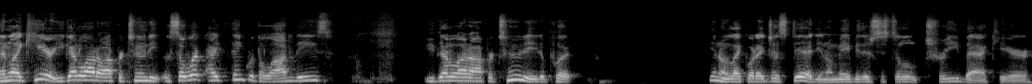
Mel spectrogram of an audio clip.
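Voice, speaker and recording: With a quiet background, a man talks at a very fast pace with very wide pitch swings. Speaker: art teacher. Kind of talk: lecture.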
